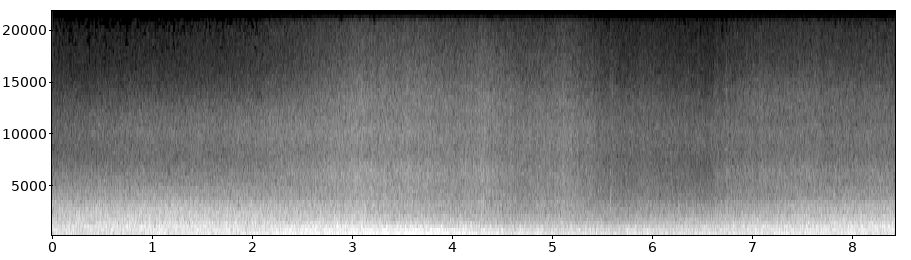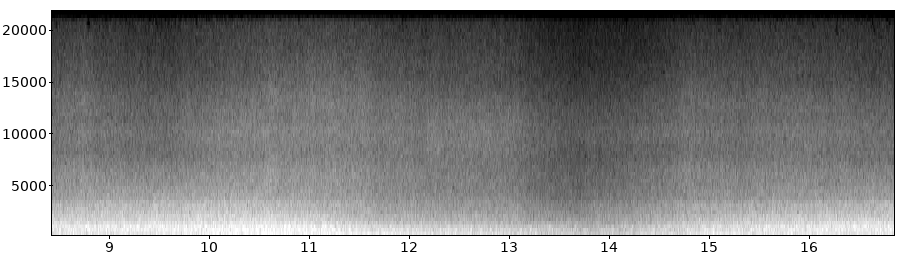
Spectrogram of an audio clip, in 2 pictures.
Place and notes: Sound of the waves, Traffic Sound, Thunder
Zoom H2n MS+XY
Taitung County, Changbin Township, 花東海岸公路, 8 September 2014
